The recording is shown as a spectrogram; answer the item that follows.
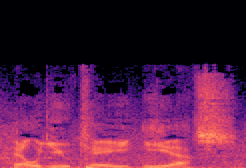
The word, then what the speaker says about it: Lucas: there on the sinker Lucas spelled like it would be L u cas not spelled that way it is in my score book. So, I say it right.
